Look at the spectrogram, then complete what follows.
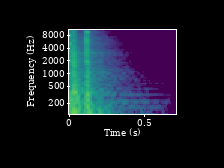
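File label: Refrigerator, old fashioned, wooden, steel, brass clasps, hinges, close; Eiravaein Works; Vaeyan IV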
